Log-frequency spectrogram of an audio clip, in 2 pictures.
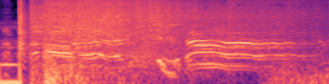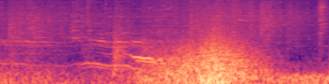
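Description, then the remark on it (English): A figure pierced by an arrow shatters into a million pieces: a sudden loud shattering burst, followed by a long spray of bright, crackling debris and wavering ringing tones that swell again before slowly fading, dense throughout. “Arya of Ravan's passion, shattered into a million pieces”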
